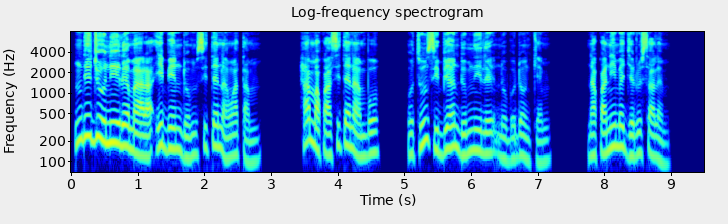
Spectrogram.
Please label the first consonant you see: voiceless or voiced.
voiced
